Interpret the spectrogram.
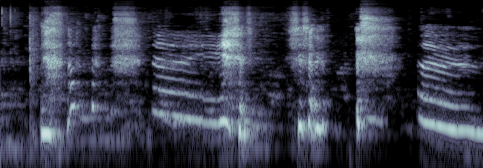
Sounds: Laughter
